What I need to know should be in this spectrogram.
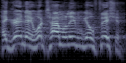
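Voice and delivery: loud and high, calling out; calling loudly to a grandfather who can't hear; shouting to grandpa. Retold or imitated. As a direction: holler the question up at him.

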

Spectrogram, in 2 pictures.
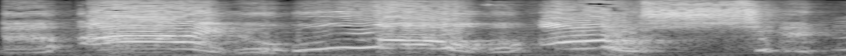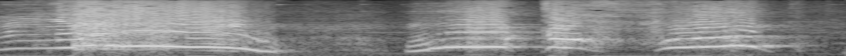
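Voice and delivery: very high, loud yelps of disbelief; shocked screaming. Real, not acted. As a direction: scream as the disaster unfolds. Shocked by a sudden attack.

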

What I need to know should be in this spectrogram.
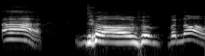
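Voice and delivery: real laughing shout; laughing protest. Real, not acted. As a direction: burst out laughing in denial. Laughing denial.

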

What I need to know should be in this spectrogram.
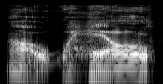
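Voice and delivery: drawn-out, mild groan of dismay. A narrator's reading. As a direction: groan it in resignation. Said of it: "he groaned".

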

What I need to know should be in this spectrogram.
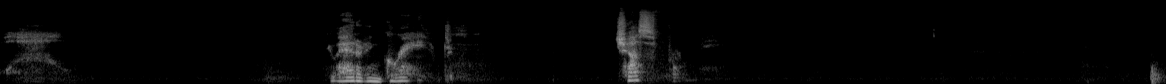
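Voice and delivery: whispered, slow amazement; awed whisper. Pretend. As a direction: whisper it in wonder. Client's awed whispered reaction.

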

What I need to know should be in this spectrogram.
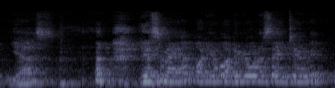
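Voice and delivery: quick, eager, lightly voiced obedient husband; dutiful husband. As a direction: jump to attention for the wife, half laughing. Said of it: "when your wife wants to talk to you, this is what you do".

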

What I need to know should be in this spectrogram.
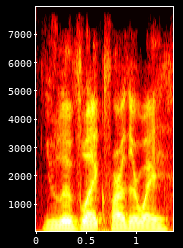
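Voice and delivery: ordinary talk, nothing marked

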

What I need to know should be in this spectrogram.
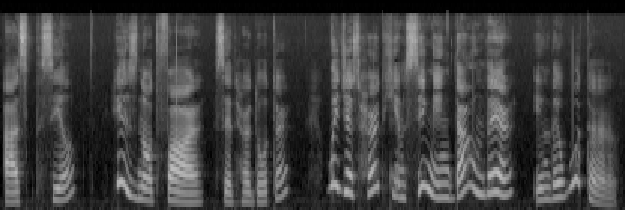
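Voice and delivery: lively storybook reading aloud; reading to children. Acted. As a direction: read it like a bedtime picture book. Reads picture book to child.

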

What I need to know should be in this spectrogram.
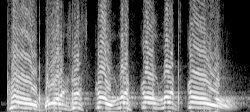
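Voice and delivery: loud, high coach yelling at the crew; rally the workers like a coach on the sideline; football coach shout. Retold or imitated. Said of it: "he sounded like a football coach".

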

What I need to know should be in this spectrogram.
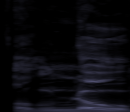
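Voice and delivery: ordinary delivery, nothing marked

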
